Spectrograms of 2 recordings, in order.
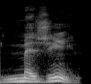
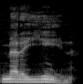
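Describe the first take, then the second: First: The double L sounds like 'ja'. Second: The double L sounds like 'ya'.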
